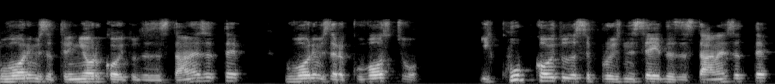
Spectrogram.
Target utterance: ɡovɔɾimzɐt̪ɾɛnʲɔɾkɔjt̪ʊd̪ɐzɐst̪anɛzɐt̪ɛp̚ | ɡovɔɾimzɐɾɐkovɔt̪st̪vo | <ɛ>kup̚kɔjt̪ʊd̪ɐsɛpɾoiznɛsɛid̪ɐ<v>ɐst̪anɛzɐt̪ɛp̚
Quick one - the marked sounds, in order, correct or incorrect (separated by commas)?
incorrect, incorrect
